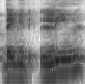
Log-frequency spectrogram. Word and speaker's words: David Lean: Eh, me he referido a Breve Encuentro, que es una película de David Lean, mm, pronunciado David Lean, pero como se puede confundir con David Lynch,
